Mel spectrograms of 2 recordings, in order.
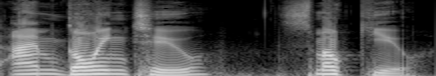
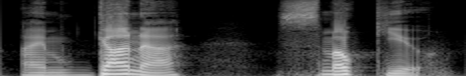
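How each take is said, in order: First: Said in the usual way. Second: Gonna said as one quick word, kuh-nuh. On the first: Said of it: "We don't say going to". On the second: Shown as a demonstration. Teacher shows how natives say gonna. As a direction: run "gonna" together, then whisper "smoke you". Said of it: "we say gonna".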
